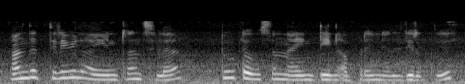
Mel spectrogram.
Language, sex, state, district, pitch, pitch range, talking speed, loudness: Tamil, female, Tamil Nadu, Chennai, 230 Hz, 210-270 Hz, 105 wpm, -17 LUFS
